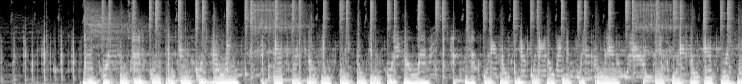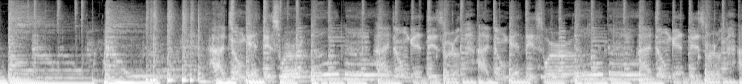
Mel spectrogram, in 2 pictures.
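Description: A song by a Barcelona band plays loudly and continuously with a full band sound, a thick bass-heavy groove and dense instrumentation that kicks in after a brief quieter opening.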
